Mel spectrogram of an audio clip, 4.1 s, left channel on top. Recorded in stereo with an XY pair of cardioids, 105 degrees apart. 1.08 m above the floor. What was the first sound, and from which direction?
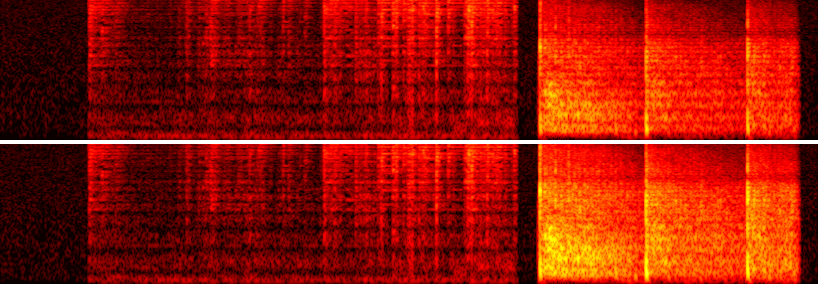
Cutlery clinking, straight ahead.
